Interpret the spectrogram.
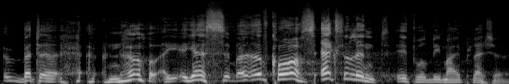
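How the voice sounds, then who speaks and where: An awkward man trying to placate someone in a TV drama. His voice is husky and swings freely in pitch, polite but hesitant. It rings in a long reverberant space. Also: sing-song, measured pace. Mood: awkwardly polite. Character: awkward, gently coaxing man humouring a young lady. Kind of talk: TV drama acting.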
